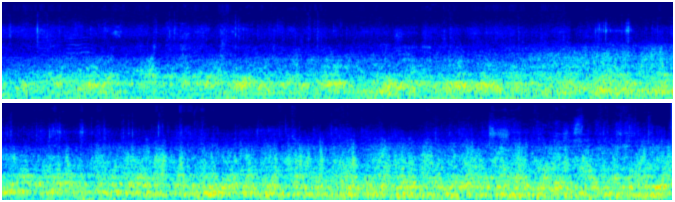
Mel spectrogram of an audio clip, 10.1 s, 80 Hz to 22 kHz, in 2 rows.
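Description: A Jet Provost T1 jet trainer flies at the RAF Cosford airshow, its engine a loud, steady, close roar that fills the whole stretch, with a voice speaking over it.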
